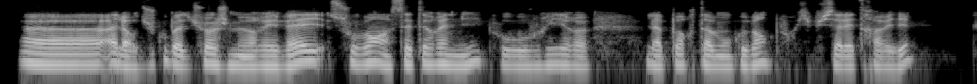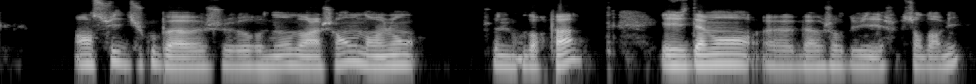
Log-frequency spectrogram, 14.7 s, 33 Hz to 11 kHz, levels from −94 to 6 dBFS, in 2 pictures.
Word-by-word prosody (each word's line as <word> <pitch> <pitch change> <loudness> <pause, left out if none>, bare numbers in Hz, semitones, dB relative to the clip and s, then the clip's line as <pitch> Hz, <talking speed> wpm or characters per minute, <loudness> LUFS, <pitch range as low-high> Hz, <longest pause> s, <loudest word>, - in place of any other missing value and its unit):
Heu, 155 - -5
alors 135 -3 +4
du 125 +6 -7
coup, - - -10
bah, 125 - +3
tu 110 - -7
vois? 140 - +4
Je 125 -1 -1
me 115 -2 0
réveille 125 +9 +3
souvent 150 0 0
à 125 - -3
7:30 135 +2 -2
pour 125 -5 -8
ouvrir, 120 +2 -4
heu, 110 - -2 0.4
la 120 -6 0
porte 130 +4 -5
à - - +4
mon 115 -1 -3
copain 130 +5 -2
pour - - -20
qu'il - - -11
puisse - - 0
aller 115 -1 +2
travailler. 115 - -4 1.0
Ensuite 135 +3 0
du 130 - -4
coup, 155 - -9
bah, 110 -4 +3
je 115 +2 -8
remonte 115 +2 -5
dans 115 -1 +3
la - - +3
chambre 145 +3 -1
normalement, 125 +1 -1 0.5
je - - -11
ne 120 - -5
m'endors 110 - -4
pas. 140 +6 +8 0.7
Évidemment, 130 +2 +5
heu, 115 -2 -6
bah, 110 -1 -5
aujourd'hui, 115 -1 -6
je - - -8
me - - -32
suis - - -2
endormi 115 - -6
125 Hz, 195 wpm, -25 LUFS, 115-135 Hz, 1.0 s, pas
